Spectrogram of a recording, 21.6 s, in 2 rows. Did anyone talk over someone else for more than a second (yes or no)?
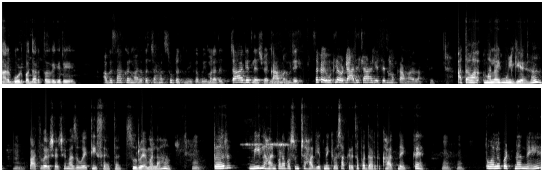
no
